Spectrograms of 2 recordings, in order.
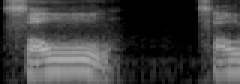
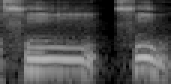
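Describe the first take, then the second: First: The vowel glides like 'au'. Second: The vowel is a plain 'oo'. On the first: The speaker calls it wrong. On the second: The speaker calls it right.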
